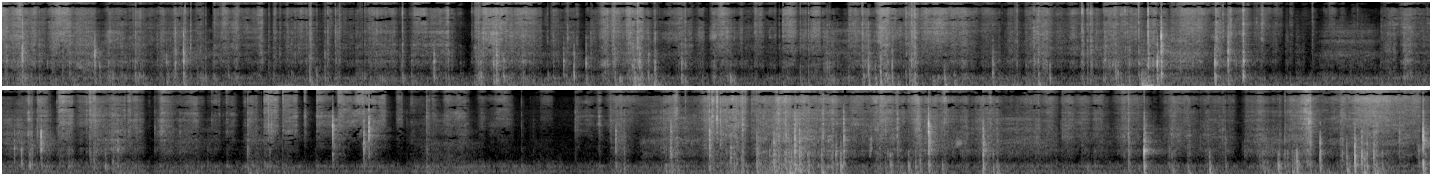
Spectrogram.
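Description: A sheet of letter-size paper being folded and creased by hand along a grid of pleats: irregular crinkling and rustling as the sheet is bent, with short scrapes of fingers pressing the creases flat. It gets louder about halfway through and again past the three-quarter mark.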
